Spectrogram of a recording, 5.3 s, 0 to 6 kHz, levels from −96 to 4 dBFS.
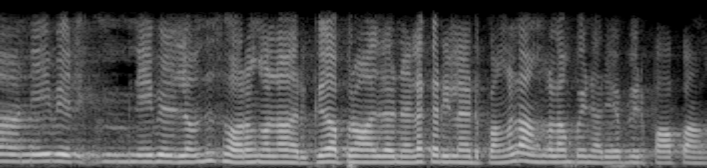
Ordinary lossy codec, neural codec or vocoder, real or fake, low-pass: none; vocoder, 44.1 kHz, 80 mel bands, Vocos; fake; 5.4 kHz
